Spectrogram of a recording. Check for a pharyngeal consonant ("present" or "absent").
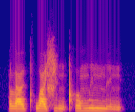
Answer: absent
